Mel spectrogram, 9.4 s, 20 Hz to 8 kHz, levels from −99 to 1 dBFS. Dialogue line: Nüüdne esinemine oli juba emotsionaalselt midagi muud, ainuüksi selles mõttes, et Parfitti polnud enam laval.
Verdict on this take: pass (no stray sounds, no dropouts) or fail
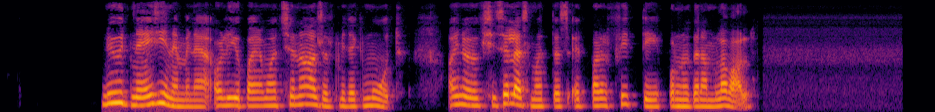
pass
